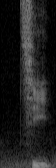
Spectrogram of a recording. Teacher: Zheet is a very low level tone. It's, I believe, the sixth tone, so it's the lowest of the six tones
